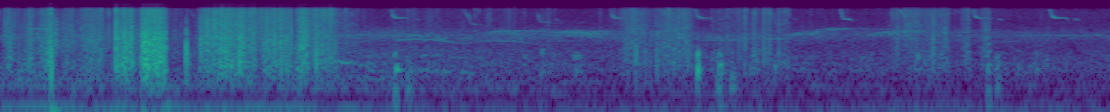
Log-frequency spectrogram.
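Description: Loud rushing noise at the start, dying away after about a second and a half, then a bird chirping: short high chirps repeated every half second or so.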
